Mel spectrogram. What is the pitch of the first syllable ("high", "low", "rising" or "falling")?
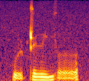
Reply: low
